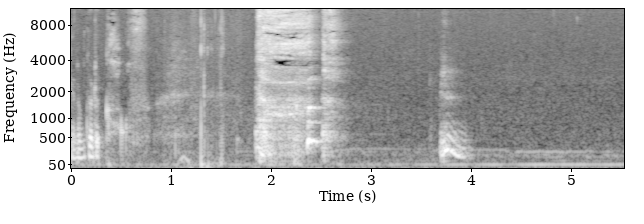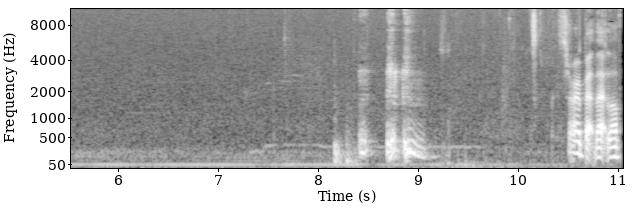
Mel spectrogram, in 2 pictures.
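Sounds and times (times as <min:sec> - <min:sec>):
woman clearing her throat: 0:01.9 - 0:02.8, 0:03.7 - 0:04.1, 0:08.4 - 0:09.2
woman coughing: 0:01.9 - 0:02.8, 0:03.7 - 0:04.1, 0:08.4 - 0:09.2.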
